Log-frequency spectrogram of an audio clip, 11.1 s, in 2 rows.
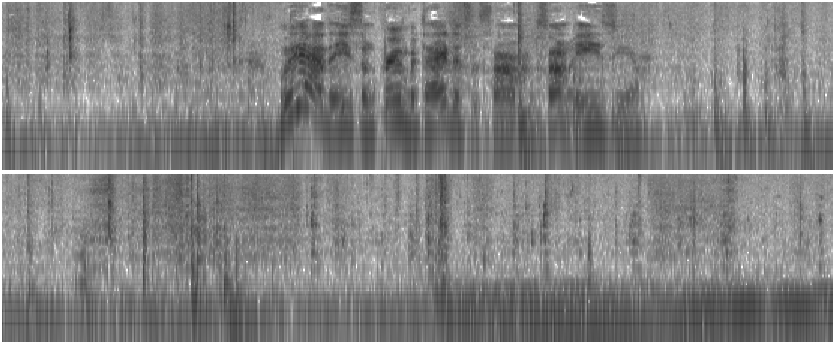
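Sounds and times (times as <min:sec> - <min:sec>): chewing and mouth clicks: 0:00.0 - 0:01.8, 0:04.4 - 0:11.0
low vehicle engine hum: 0:00.0 - 0:11.0.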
